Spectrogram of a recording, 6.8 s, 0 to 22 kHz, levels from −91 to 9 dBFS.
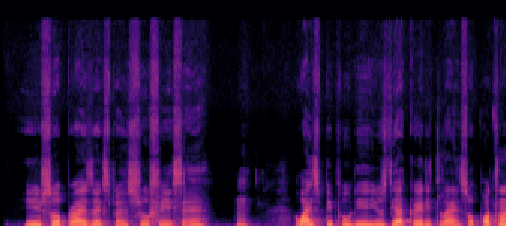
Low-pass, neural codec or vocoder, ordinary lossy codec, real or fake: none; none; none; real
